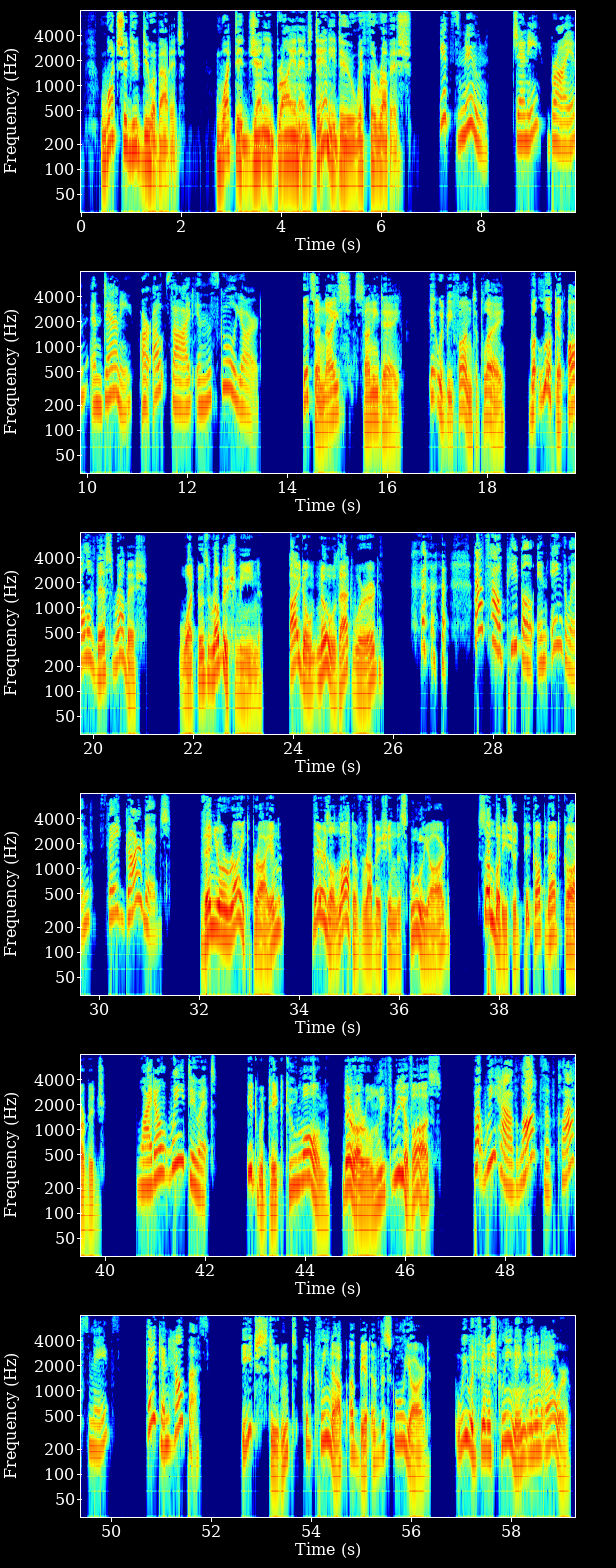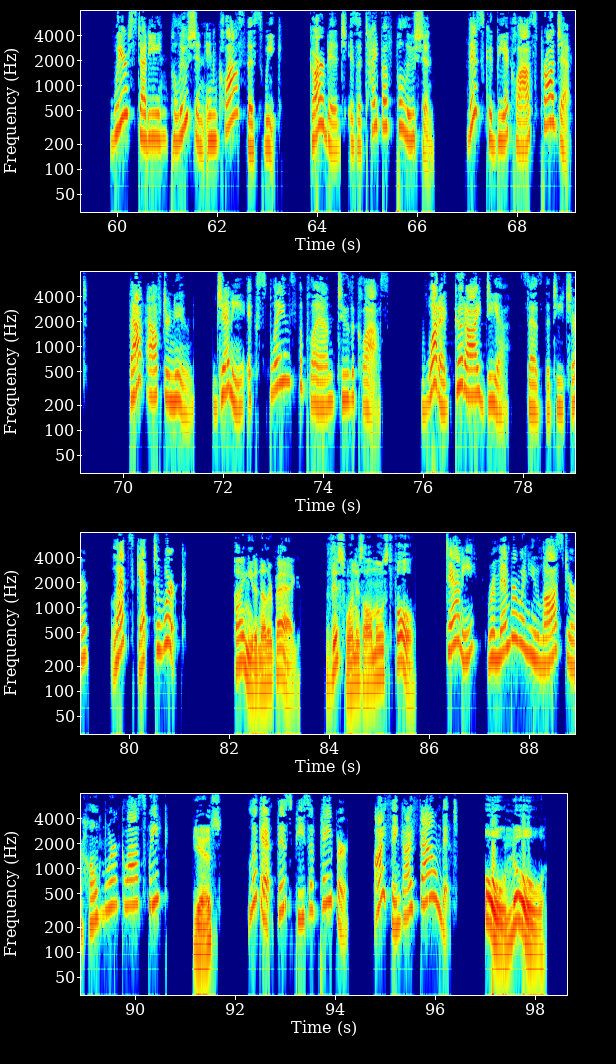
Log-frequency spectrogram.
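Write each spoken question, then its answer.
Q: What did Jenny, Brian, and Danny do with the rubbish?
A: They cleaned it up / picked it up with their classmates as a class project.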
